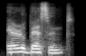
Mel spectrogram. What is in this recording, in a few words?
"erubescent", Indian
